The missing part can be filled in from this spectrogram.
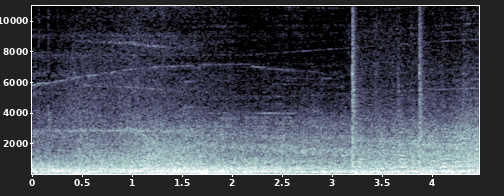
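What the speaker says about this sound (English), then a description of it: "But when Kaim steals train number 3, well, that's unacceptable." Train running in the video game Lost Odyssey: a steady, dense rumble of wheels and carriages throughout, with a couple of brief sharp clicks near the end and no voices.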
